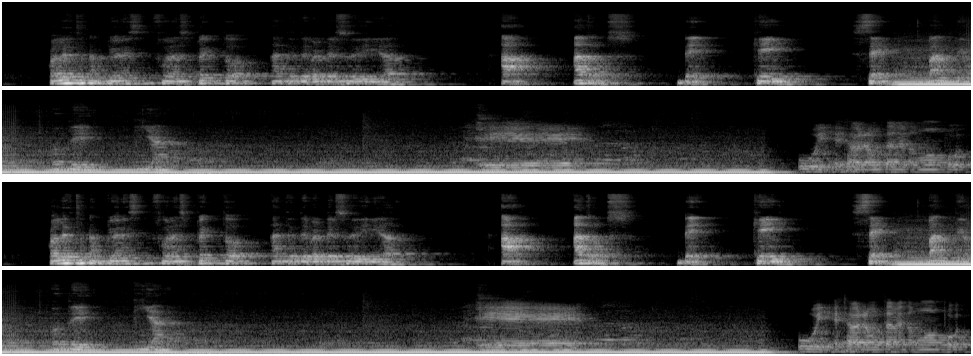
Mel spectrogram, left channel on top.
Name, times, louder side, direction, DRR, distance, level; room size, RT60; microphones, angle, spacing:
voice 1, 0.5-2.4 2.7-4.0 5.0-5.3 5.7-6.3 6.7-7.0 7.5-7.9 8.5-8.9 9.3-9.8 10.2-10.6 11.0-11.5, right 1 dB, 25° right, -2 dB, 1.0 m, -23 dB
sound 1, 8.9-17.3, equal, 5° left, 0.6 m, -19 dB
voice 2, 14.4-15.5 17.6-19.3, right 1 dB, 60° right, 1 dB, 1.3 m, -29 dB
8.3 x 6.6 x 2.8 m, 0.95 s
head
